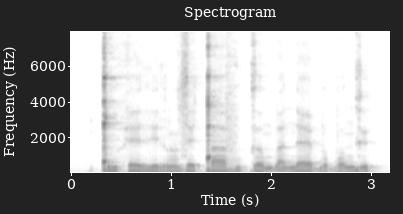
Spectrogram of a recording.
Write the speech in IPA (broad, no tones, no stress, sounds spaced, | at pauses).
ǃ u h ɛ r ɪ r ɔ̃ z ɛ ǃ a v u k ʌ m b a n æ b ʌ b ɔ ŋ ɡ ʏ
